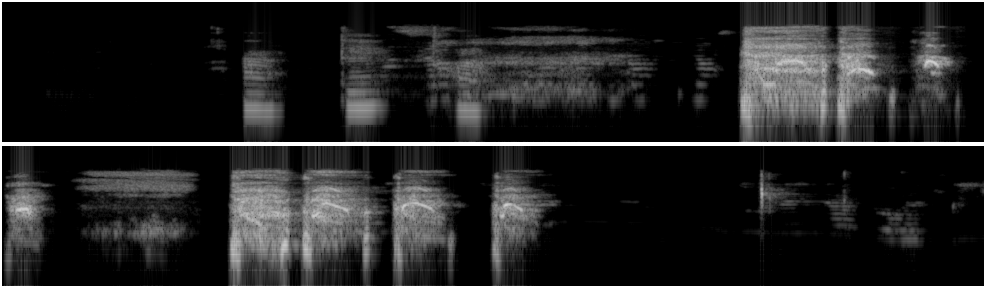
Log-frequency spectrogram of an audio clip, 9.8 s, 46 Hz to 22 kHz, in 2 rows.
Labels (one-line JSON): {"expert_labels": [{"quality": "good", "cough_type": "dry", "dyspnea": false, "wheezing": false, "stridor": false, "choking": false, "congestion": false, "nothing": true, "diagnosis": "healthy cough", "severity": "pseudocough/healthy cough"}], "age": 25, "gender": "male", "respiratory_condition": true, "fever_muscle_pain": false, "status": "COVID-19"}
